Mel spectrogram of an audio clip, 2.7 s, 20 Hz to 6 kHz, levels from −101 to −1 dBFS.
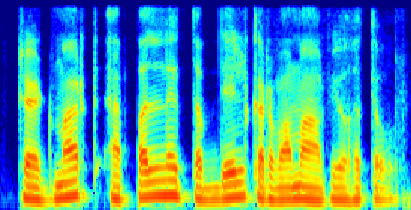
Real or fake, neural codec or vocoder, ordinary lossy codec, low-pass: fake; autoencoder, 48 kHz, 32 numbers a frame, DAC-VAE, trained on Japanese speech; none; 5.4 kHz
